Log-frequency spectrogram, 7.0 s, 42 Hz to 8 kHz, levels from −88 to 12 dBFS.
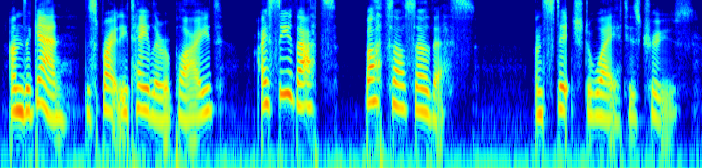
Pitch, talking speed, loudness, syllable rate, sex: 250 Hz, 160 wpm, -20 LUFS, 4.7 syllables/s, female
